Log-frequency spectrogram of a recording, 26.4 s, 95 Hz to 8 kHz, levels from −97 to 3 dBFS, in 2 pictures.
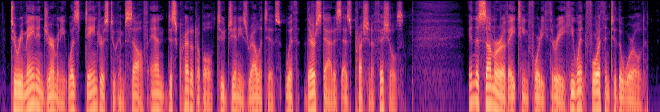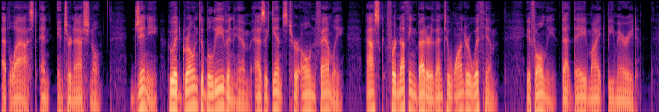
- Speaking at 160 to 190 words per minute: No, average, 140 wpm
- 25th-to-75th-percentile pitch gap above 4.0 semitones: Yes, average, 4.9 semitones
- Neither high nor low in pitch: No, very low, 90 Hz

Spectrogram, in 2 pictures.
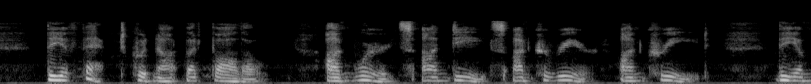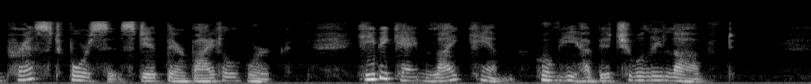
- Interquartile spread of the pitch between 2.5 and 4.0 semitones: No, average, 4.4 semitones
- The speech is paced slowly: Yes, slow, 105 wpm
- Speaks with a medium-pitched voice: Yes, medium, 170 Hz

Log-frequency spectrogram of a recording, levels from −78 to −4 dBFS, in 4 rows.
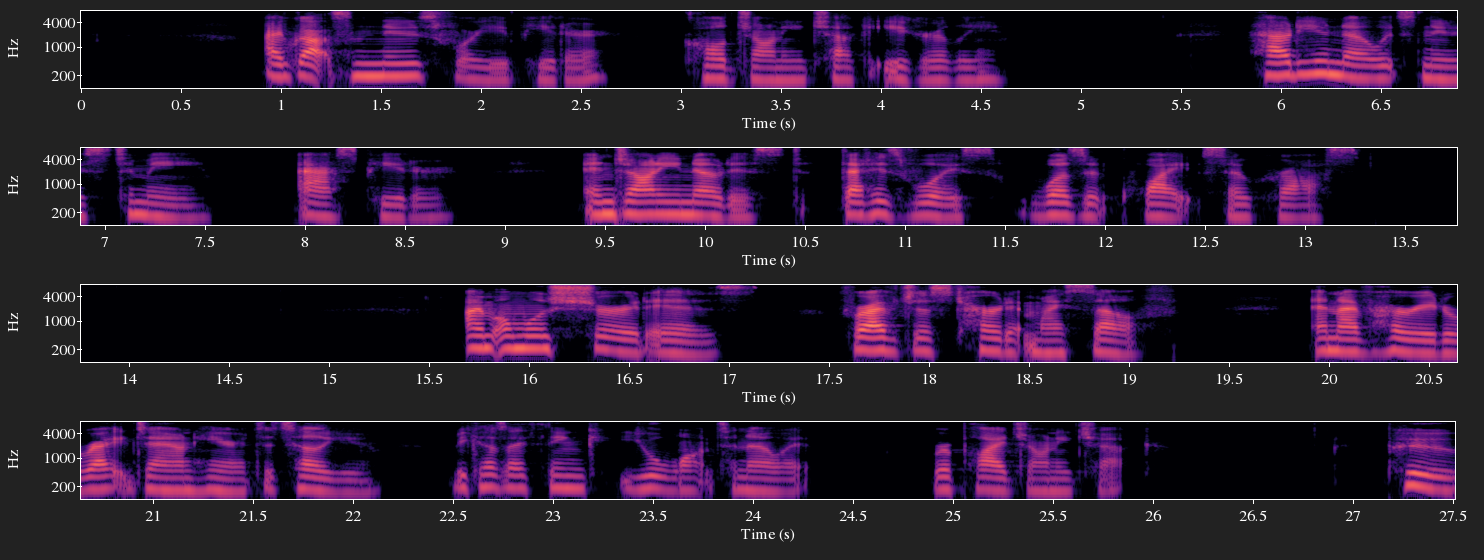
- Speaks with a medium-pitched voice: Yes, medium, 175 Hz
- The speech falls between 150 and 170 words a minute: No, slow, 135 wpm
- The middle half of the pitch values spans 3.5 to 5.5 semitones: No, average, 3.0 semitones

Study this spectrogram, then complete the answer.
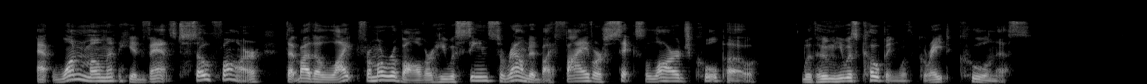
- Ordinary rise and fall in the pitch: No, wide, 7.1 semitones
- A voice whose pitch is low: No, medium, 150 Hz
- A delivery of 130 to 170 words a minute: Yes, average, 165 wpm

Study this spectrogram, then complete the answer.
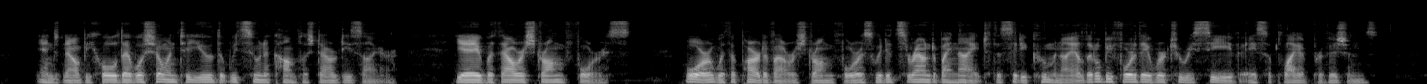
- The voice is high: No, low, 100 Hz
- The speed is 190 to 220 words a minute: Yes, average, 200 wpm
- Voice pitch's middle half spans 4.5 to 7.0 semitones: No, average, 3.6 semitones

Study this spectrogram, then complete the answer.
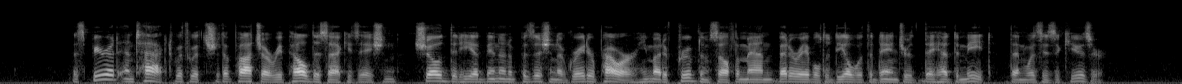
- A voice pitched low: Yes, low, 120 Hz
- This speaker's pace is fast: Yes, fast, 225 wpm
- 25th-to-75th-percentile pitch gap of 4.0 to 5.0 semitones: No, average, 2.8 semitones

